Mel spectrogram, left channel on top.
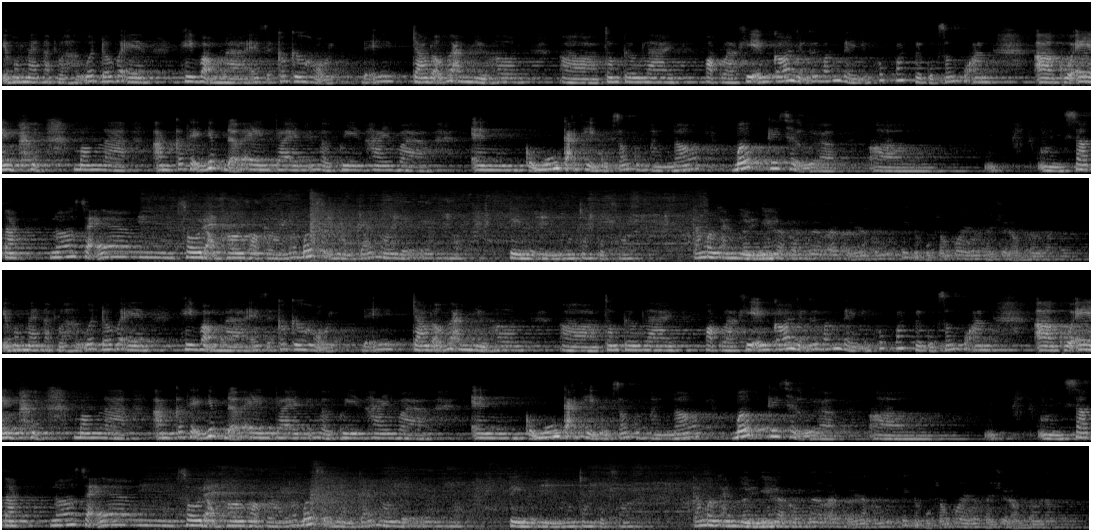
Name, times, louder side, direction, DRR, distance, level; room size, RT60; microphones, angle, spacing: voice 1, 0.0-3.3 3.6-6.7 7.0-17.9 18.2-19.3 19.6-20.4 20.7-22.0 22.3-26.6 26.8-28.1 28.7-29.6, equal, 5° left, 4 dB, 1.4 m, -29 dB
sound 1, 23.1-28.8, left 3 dB, 70° left, 3.4 m, -42 dB
voice 2, 29.2-32.3, equal, 25° right, 1 dB, 3.1 m, -36 dB
28.5 x 21.5 x 7.2 m, 2.4 s
head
